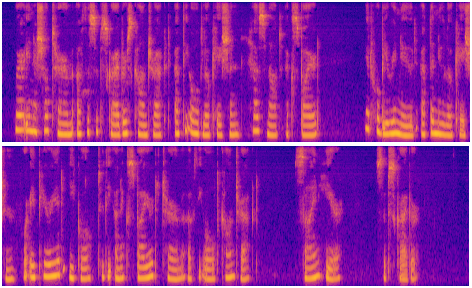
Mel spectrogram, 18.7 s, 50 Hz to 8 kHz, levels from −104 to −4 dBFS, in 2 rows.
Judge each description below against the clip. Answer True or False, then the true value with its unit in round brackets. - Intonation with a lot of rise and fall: False (3.4 semitones)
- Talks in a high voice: True (230 Hz)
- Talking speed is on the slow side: True (120 wpm)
